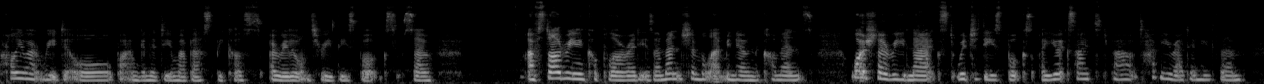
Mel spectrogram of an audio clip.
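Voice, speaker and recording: A woman's very fast, somewhat breathy voice in a Yorkshire accent, fairly high in pitch with lively intonation. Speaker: book youtuber. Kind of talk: casual vlog talk.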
